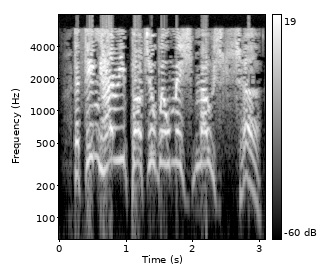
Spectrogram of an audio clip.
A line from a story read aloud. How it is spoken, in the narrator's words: squeaked Dobby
